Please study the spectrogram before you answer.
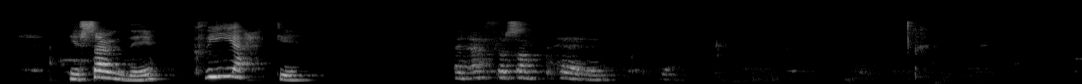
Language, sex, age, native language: Icelandic, male, 10, Icelandic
